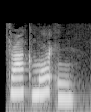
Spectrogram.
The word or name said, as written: Throckmorton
